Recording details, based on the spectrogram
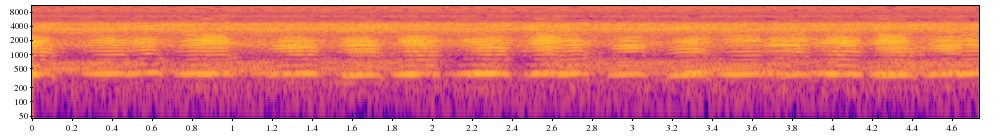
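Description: Frogs give nasal, harmonic croaks about three times a second over a steady high insect hum.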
